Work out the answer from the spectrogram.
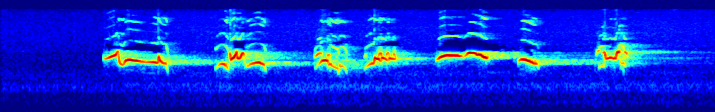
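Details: American robin singing a continuous string of six or seven rich whistled phrases, each slurring up and down, with faint high squeaky notes above; no other sounds.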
